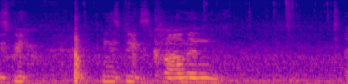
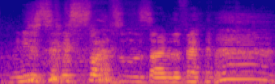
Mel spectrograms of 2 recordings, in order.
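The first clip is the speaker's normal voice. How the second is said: ordinary talk, nothing marked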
